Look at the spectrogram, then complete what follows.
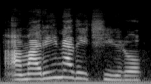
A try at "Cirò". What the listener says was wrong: Ciro, accento sulla O.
